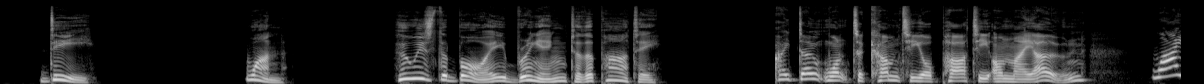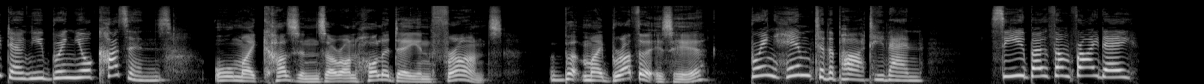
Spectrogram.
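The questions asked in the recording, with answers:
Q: Who is the boy bringing to the party?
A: his brother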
